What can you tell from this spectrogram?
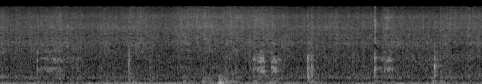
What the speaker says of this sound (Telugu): ఇట్లాగా కలిపేసుకొని ఫ్రై అవ్వనిద్దాము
